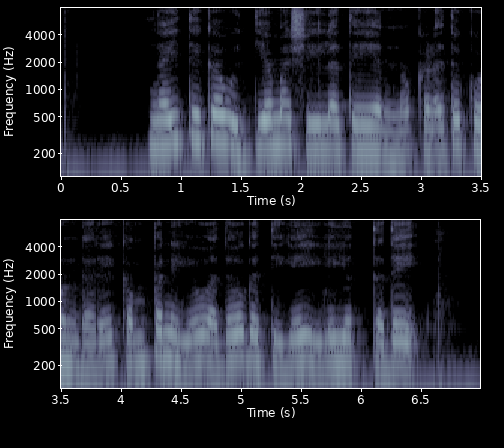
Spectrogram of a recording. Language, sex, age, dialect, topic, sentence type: Kannada, female, 41-45, Mysore Kannada, banking, statement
